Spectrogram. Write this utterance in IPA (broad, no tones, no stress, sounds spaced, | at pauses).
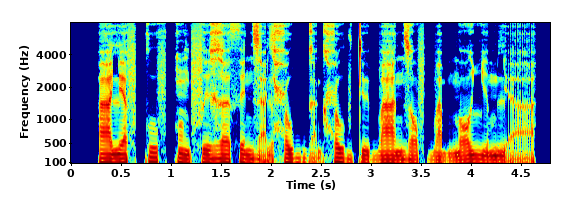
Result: a lʲ a f k u f k õ ɡ f ɪ ɣ ɜ θ ɪ n z a̰ lʲ ħ u b ɡ a̰ ɡ ħ u ɡ t̪ y b a n z ɔ f b a b n̪ ɔ ʎ ɪ m lʲ a̰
